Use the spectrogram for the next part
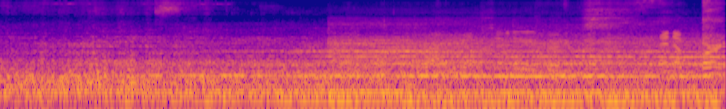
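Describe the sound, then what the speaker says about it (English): A maintenance-of-way train rolls past near Blair and Fremont, Nebraska, with a steady rumble of wheels and rail noise, a brief squeal, and faint voices underneath. "Here's two more pieces of maintenance way train"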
